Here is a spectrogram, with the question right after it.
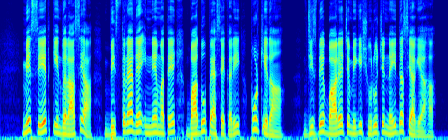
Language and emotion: Dogri, angry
